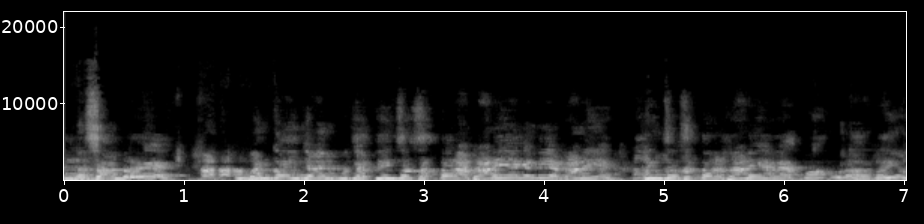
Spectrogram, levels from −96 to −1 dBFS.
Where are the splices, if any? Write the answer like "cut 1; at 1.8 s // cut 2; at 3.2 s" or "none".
none

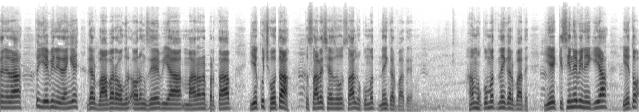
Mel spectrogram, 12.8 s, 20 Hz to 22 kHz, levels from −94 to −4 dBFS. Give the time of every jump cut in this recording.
cut 1; at 1.6 s

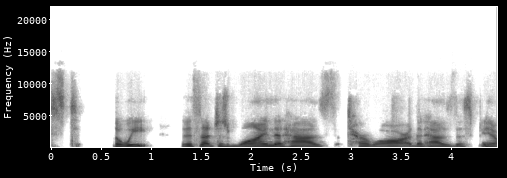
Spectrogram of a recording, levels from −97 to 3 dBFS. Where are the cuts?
cut 1; at 1.0 s

